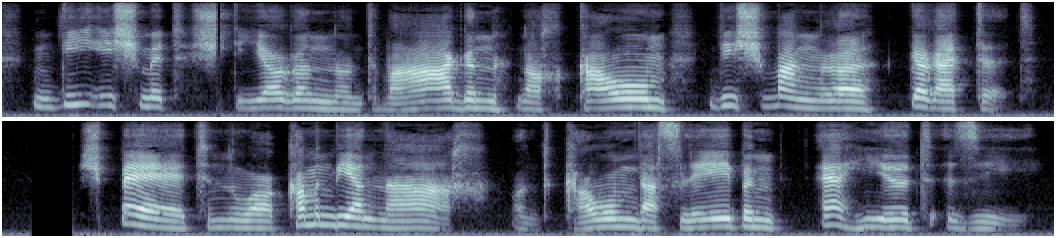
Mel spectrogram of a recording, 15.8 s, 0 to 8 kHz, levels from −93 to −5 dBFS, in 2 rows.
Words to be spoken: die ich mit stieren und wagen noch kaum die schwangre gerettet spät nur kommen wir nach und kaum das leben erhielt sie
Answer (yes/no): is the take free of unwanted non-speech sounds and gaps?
no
